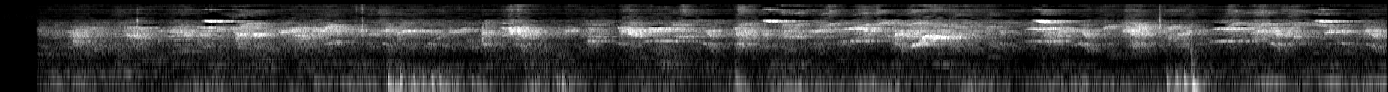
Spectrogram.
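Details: Several blue star finches chatter steadily with thin chirps and tinny twitters overlapping throughout, with a few soft knocks in the background.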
